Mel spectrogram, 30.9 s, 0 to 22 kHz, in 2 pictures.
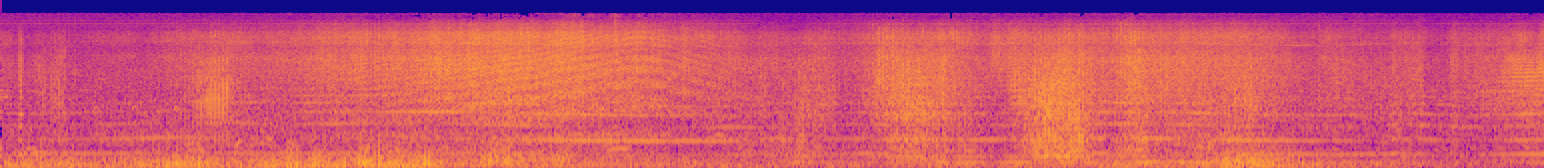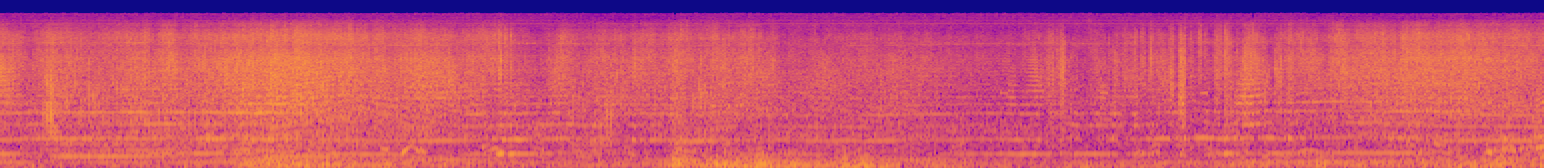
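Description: SAB Goblin 700 electric radio-controlled helicopter in flight: a steady whine from its motor and rotor blades that rises and falls in pitch as it manoeuvres overhead. Low rumbles come and go near the start and again later on.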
